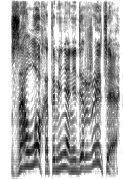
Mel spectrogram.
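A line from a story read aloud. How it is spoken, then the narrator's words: Yelling. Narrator (Russian): завопил Харви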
